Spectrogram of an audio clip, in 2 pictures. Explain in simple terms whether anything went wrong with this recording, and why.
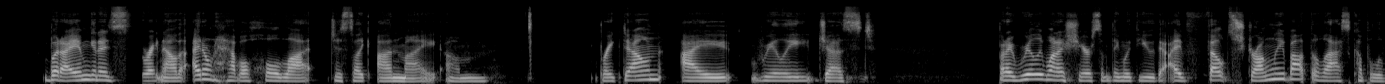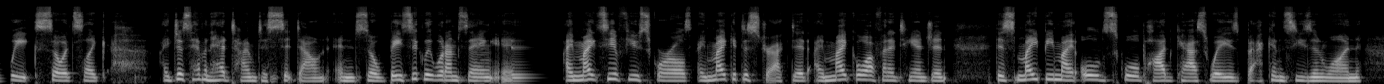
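A long network dropout likely caused two gaps, at 1.25 to 1.44 s, between "I am going to" and "right now that I", and at 19.00 to 19.44 s, just before "I might see a". The last sound fades to silence, and the speech in between is lost.

A burst of packet loss hits at 13.84 to 13.98 s and 18.92 to 18.98 s. The sound is stretched into a fading buzz or hiss, then jumps ahead.

Short concealed packet loss causes brief smears at 18.60 to 18.64 s, right after "so basically what I'm", and at 18.84 to 18.88 s. A tiny piece of speech is patched over.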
